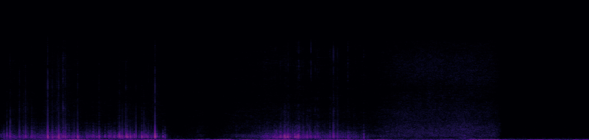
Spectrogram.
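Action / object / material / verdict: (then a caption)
scrape / synthetic shag carpet and plastic comb / synthetic fibre / none. A white plastic pick comb is dug into a deep-pile red shag synthetic carpet, soft and fibrous, and raked through it with a scratching motion. Quiet bursts of soft, scratchy rustling come and go over a steady low hum, with a faint high hiss near the end.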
